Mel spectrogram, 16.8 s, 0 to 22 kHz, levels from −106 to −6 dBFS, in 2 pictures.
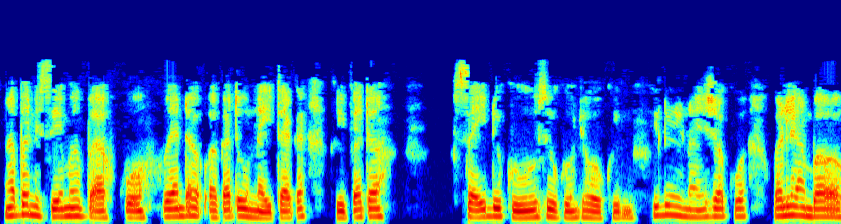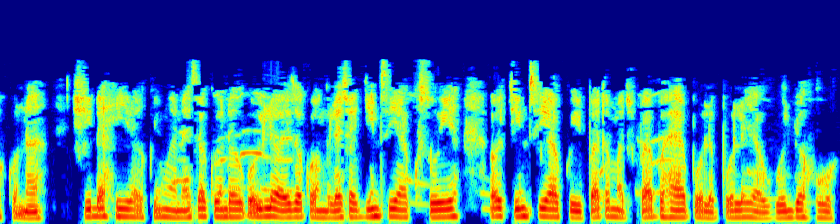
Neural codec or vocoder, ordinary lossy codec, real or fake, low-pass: none; MP3, 32 kbps; real; 7.2 kHz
